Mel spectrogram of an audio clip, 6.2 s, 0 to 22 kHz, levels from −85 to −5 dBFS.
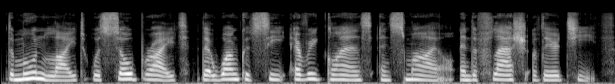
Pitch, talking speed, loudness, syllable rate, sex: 220 Hz, 185 wpm, -17 LUFS, 4.5 syllables/s, female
